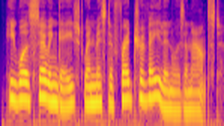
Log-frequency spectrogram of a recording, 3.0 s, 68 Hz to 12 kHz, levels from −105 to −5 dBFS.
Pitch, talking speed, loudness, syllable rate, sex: 180 Hz, 200 wpm, -17 LUFS, 5.6 syllables/s, female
